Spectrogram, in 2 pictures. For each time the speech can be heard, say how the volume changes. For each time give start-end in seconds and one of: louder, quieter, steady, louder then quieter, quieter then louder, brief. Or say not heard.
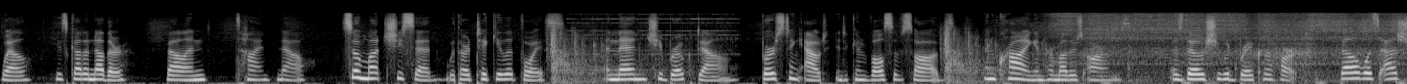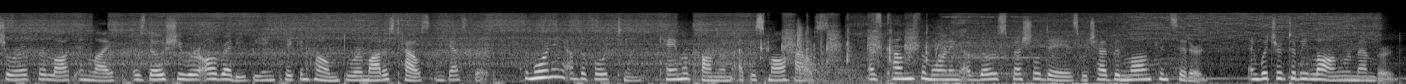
0.0-28.0 steady.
